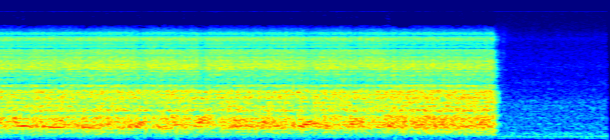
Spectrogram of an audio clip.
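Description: Binatone Breakerphone FM CB radio's speaker giving loud, even static hiss, the sound of the receiver with its squelch open on no clear signal. The hiss cuts off abruptly about five seconds in.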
